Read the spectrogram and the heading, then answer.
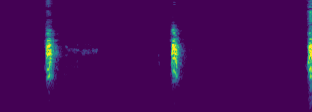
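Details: Siberian rubythroat sounds used for trapping: three abrupt, dry chack-like notes spaced over a second apart, sharp and clipped, against a clean silent background.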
